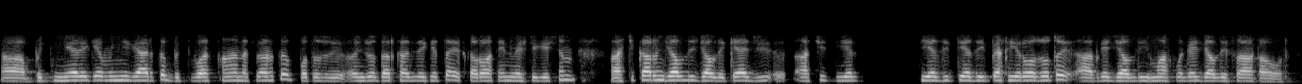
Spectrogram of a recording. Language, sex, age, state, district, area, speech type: Kashmiri, male, 18-30, Jammu and Kashmir, Ganderbal, rural, conversation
